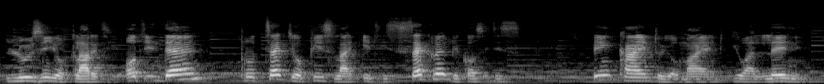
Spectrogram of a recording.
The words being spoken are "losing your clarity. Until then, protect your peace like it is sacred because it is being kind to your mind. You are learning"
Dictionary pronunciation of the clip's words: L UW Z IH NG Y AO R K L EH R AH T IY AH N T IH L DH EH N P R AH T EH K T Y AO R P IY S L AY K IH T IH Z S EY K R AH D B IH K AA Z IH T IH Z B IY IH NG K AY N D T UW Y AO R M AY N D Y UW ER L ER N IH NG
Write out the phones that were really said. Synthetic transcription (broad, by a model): L UW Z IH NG Y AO K L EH R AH T IY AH T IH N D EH N P R AH T EH K T Y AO P IY S L AY K IH T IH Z S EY K R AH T B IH K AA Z IH T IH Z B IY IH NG K AY N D T UW Y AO M AY N D Y UW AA L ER N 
